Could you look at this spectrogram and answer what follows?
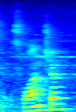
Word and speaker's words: Sláinte: Irish whiskey, but so, to say it correctly, is Sláinte? Sláinte, yeah. Sláinte. Okay, so... It's spelled sort of slanty.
